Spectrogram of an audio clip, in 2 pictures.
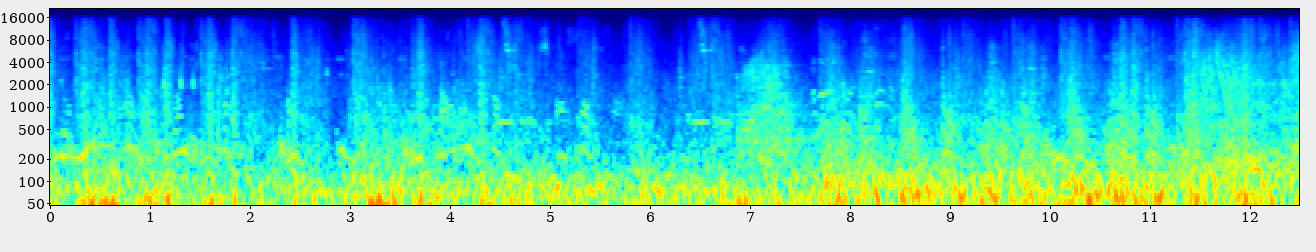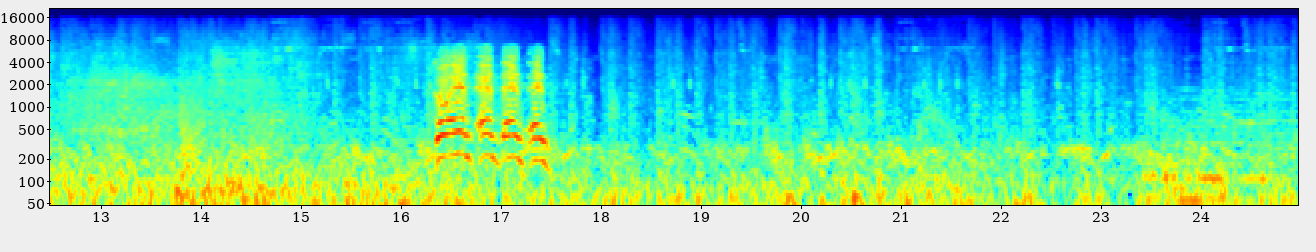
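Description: Video game battle effects clash and crackle.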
